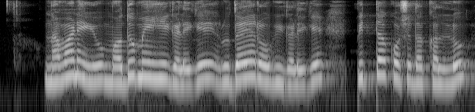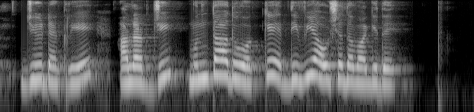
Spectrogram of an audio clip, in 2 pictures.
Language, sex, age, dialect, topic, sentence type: Kannada, female, 18-24, Mysore Kannada, agriculture, statement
